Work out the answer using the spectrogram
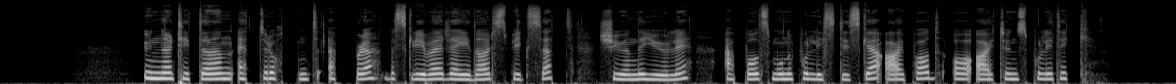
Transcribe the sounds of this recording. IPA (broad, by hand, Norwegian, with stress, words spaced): ˈʉɲə ˈʈɪtələn ˈʔɛt ˈɾɔtn̩t ˈæpɽə bəˈskɾiːʋə ˈɾeɪdɑɾ ˈspɪɡˌsæt ˈʃʉːənə ˈjʉːlɪ ˈʔæpl̩s mʊnʊpʊˈlɪstɪskə ˈʔɑɪˌpɔd ˈoː ˈʔɑɪˌtʉːnspʊlɪˌtɪk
